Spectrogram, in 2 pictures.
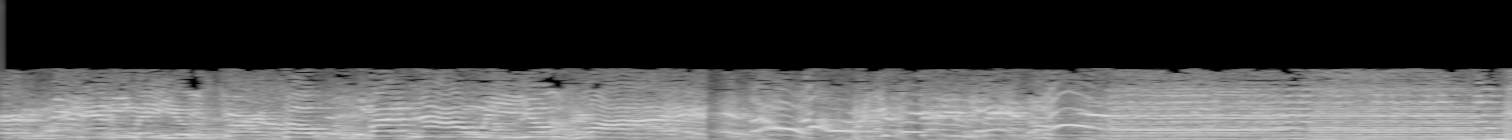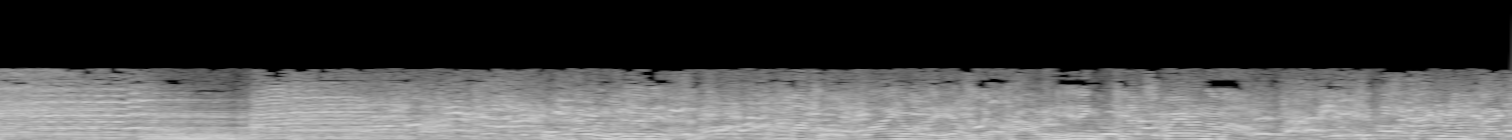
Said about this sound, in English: The whole crowd surging and muttering like an angry tide. Fists flying, brickbats, clubs, blackjacks coming out of concealment.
